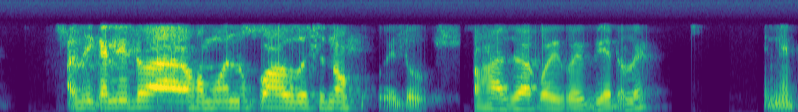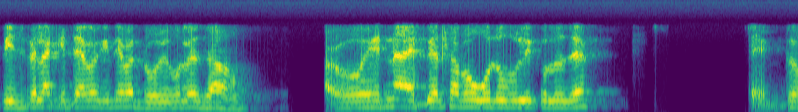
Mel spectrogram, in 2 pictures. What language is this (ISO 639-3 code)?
asm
